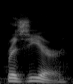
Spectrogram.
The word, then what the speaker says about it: brazier: I think you're mispronouncing that. – it's pronounced brazier. – Brazier. – There's a brass bra just in the middle. – Wait, what did I say? – You said brazier. – It's brazier.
